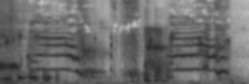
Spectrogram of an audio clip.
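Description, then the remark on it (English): A cat meows loudly and excitedly, two long drawn-out calls with short chirpy sounds between them. “You got the cat all excited, man.”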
